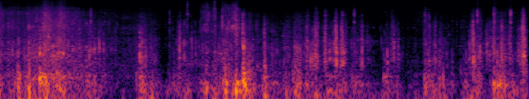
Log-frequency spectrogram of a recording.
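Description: Mountain bike clattering over a rough trail: irregular knocks and rattles from the bike over a steady low rumble.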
